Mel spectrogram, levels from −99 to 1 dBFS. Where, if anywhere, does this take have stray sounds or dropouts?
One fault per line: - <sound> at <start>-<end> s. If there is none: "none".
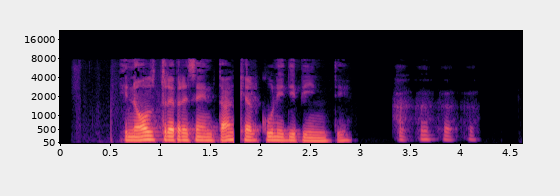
- dropout at 1.7-1.8 s
- laugh at 3.3-4.2 s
